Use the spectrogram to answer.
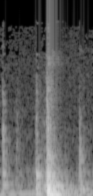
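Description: A bedroom door opened softly at night gives a few quiet clicks and a muffled thump in the middle, all low and brief, with no voices.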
